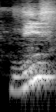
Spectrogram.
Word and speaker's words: gneiss: वो नीस की चट्टान बनाता है। नीस की स्पेलिंग क्या होगा? GNEISS, नीस बना लेता है।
